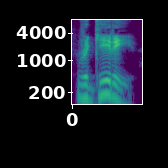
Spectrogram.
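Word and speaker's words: Ragetti: Rigetti. I know it sounds like spaghetti.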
